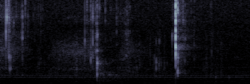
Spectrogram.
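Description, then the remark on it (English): Crisp crunches of someone chewing deep-ridged, craft-beer-flavored potato chips: a few sharp, brittle snaps spaced irregularly over a quiet background, with no talking. “I will say, the chips themselves, with those very deep ridges, very nicely crunchy.”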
